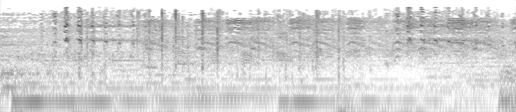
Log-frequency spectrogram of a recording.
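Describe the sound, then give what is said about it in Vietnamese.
A flock of black crows swoops down from tree branches to the ground, with many overlapping harsh caws. They sound amid dense, noisy commotion over a low, steady drone. “Một đàn quạ đen lao từ trên những nhánh cây xuống đất. Chúng nó kêu quang quát”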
